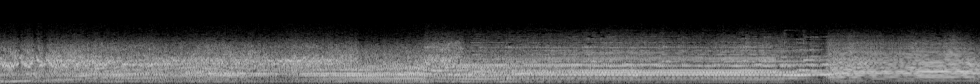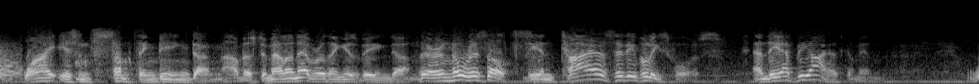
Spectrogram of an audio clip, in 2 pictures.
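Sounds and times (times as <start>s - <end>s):
getaway car engine revving and driving off: 0.0s - 10.0s
tires squealing: 0.0s - 10.0s
speech: 10.2s - 18.7s.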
